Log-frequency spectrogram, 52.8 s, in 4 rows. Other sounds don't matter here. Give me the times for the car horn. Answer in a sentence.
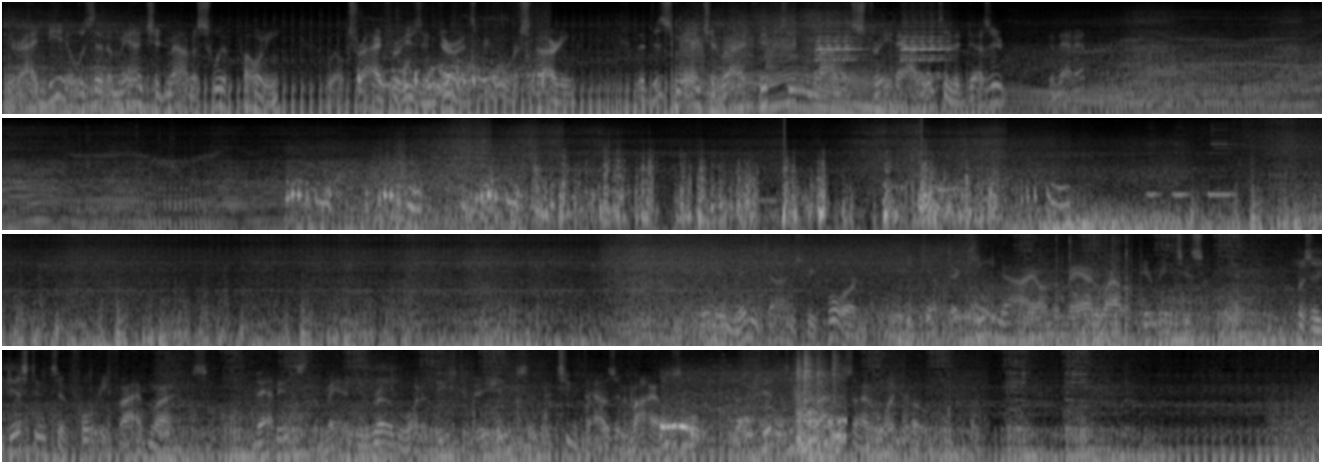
The car horn can be heard from 8.1 to 9.6 s, from 24.6 to 25.6 s and from 49.6 to 51.0 s.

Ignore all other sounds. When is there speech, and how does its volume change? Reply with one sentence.
The speech can be heard from 0.0 to 10.8 s, at a steady volume; and from 33.4 to 49.0 s, at a steady volume.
